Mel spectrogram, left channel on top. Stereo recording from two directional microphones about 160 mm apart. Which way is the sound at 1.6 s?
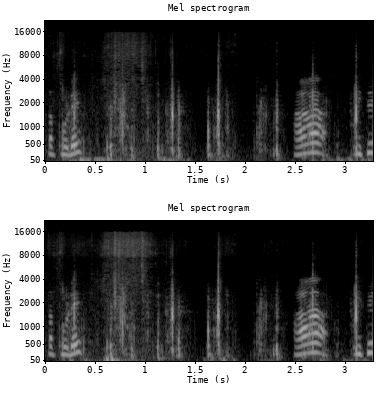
Centre (ahead or behind).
